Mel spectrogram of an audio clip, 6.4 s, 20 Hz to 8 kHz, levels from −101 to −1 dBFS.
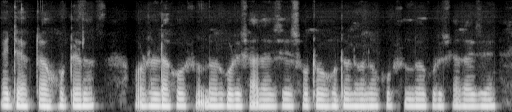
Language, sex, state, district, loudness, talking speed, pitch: Bengali, male, West Bengal, Cooch Behar, -17 LUFS, 140 wpm, 130 Hz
